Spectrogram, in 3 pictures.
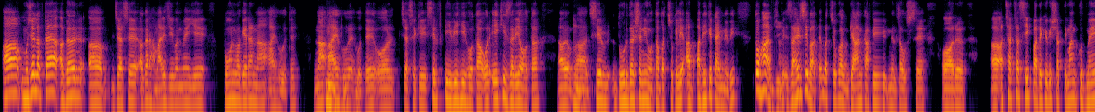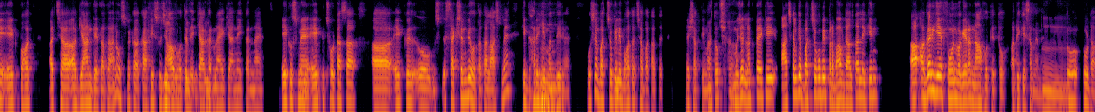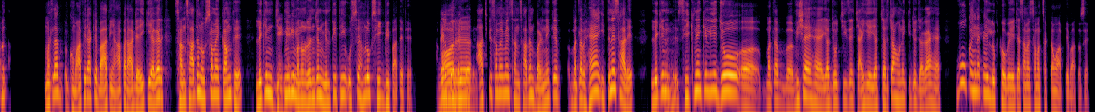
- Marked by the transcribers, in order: in English: "टाइम"; tapping; in English: "सेक्शन"; in English: "लास्ट"
- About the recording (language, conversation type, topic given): Hindi, podcast, तुम्हारे बचपन का कौन सा टीवी किरदार आज भी याद आता है?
